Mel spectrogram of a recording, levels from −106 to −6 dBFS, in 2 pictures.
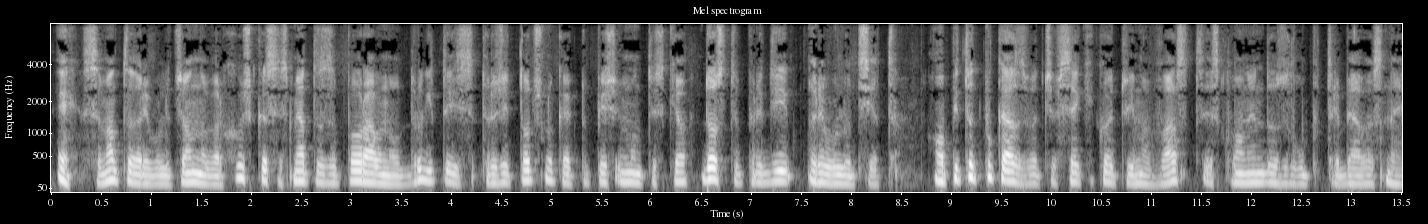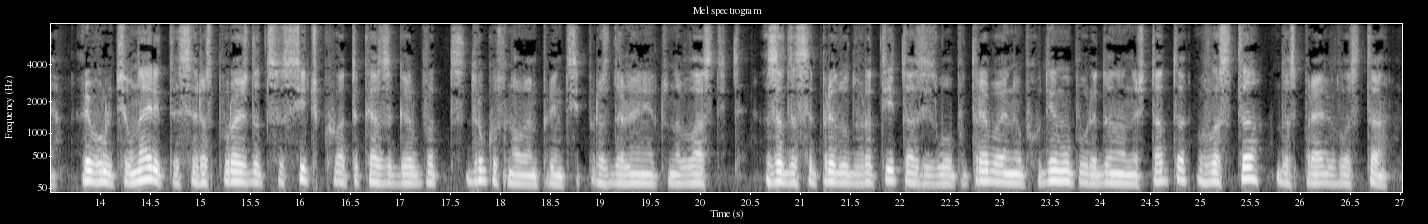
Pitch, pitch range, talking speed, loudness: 115 Hz, 105-130 Hz, 140 wpm, -20 LUFS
